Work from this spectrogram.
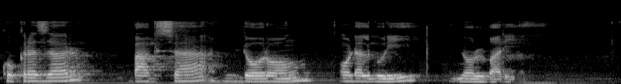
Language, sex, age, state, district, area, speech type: Bodo, male, 30-45, Assam, Chirang, rural, spontaneous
